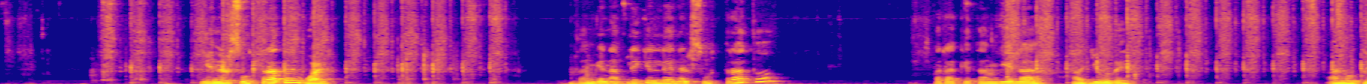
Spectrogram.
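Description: A spray bottle squirts water in quick repeated bursts.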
